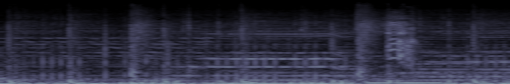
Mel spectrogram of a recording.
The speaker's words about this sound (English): but before I go, speaking of kitties, someone here wants to say hello.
